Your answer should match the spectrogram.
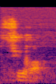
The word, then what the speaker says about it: Fura: Ici, on le prononce Fura.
